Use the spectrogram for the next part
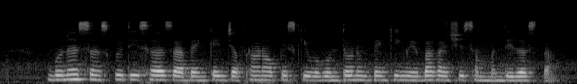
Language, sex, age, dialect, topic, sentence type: Marathi, female, 25-30, Southern Konkan, banking, statement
